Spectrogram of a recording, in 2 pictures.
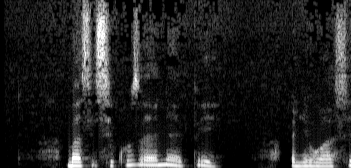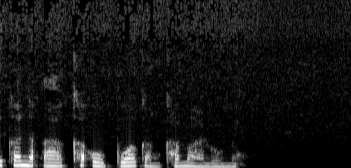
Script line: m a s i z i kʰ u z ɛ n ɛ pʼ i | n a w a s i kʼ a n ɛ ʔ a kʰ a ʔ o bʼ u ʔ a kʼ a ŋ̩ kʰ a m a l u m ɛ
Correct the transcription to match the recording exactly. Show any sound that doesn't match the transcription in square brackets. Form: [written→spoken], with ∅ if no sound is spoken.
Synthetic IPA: m a s i [z→s] i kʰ u z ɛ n ɛ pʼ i | n [a→i] w a s i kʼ a n [ɛ→a] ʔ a kʰ a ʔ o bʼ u [ʔ→∅] a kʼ a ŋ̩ kʰ a m a l u m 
